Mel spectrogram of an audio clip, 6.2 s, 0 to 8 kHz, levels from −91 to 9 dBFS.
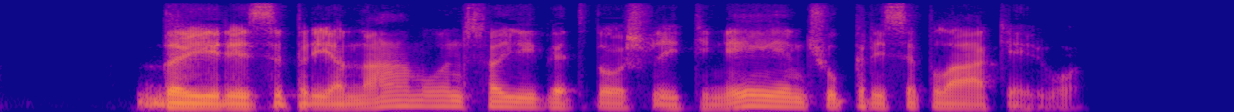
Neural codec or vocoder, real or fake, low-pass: codec, 16 kHz, 1.1 kbps, Voila-Tokenizer; fake; 7.2 kHz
